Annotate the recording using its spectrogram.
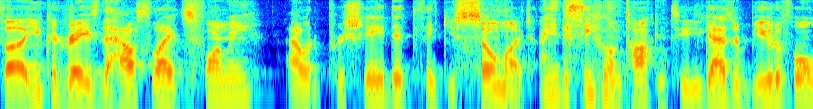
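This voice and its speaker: In a church sanctuary before an audience, a pastor delivers a sermon in a slightly higher-than-average voice. He opens with an anecdote, then builds to emphatic points, talking conversationally to his congregation with the occasional "uh."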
